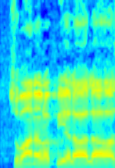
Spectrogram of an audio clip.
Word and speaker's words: سبحان ربی الاعلیٰ: کا تلفظ روزانہ ہر جمعے بتاتا ہوں میں، تلفظ لوگوں کے خراب ہیں، سبحان ربی الاعلیٰ، سبحان ربی الاعلیٰ، یہ نہیں، سبحان ربی الاعلیٰ،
